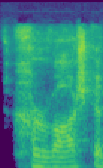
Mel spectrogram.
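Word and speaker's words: Hrvatska: want croatia which is spelled hr here so it's um khoravashka that's the original name or actually the name that they would use um and then hungary and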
